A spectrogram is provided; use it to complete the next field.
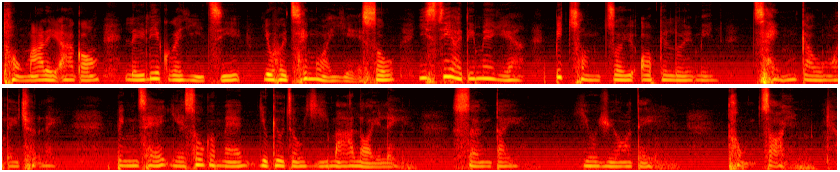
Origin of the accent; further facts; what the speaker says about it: China; 我们经常我们中国人有句说话是说什么？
